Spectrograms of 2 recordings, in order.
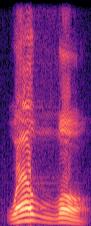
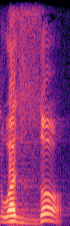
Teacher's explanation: Huruf dha, hujung lidah sentuh hujung gigi atas.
